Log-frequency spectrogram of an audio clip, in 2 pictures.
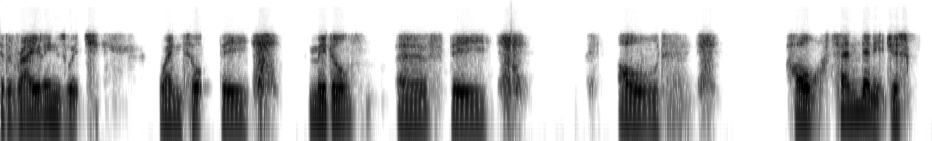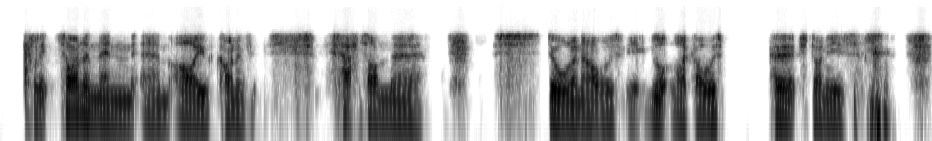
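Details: Adult man who stammers; stuttering.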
